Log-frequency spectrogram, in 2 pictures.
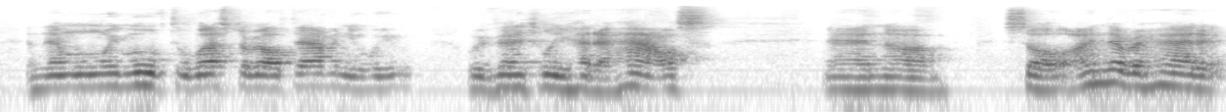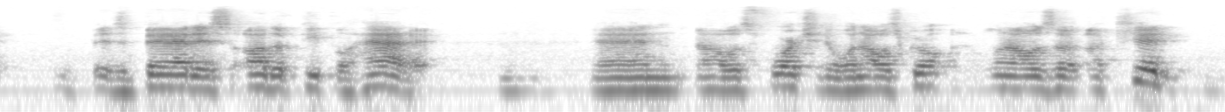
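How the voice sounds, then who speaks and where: This man speaks with a New York accent at a medium pitch. His pace is fairly quick and his intonation fairly even. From Bronx, New York. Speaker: military veteran and retired teacher. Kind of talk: oral history interview answer.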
